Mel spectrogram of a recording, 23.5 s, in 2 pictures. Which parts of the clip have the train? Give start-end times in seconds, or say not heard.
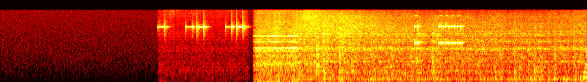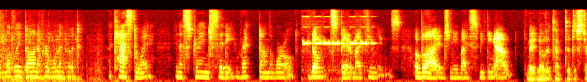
5.0-13.8.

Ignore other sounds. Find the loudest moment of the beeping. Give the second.
18 s.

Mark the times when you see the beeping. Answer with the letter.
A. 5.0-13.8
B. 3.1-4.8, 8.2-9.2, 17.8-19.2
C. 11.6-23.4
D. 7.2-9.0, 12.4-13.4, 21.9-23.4
B.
